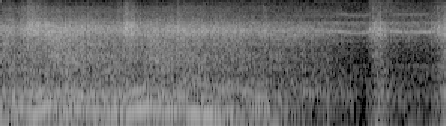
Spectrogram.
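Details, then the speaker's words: ZIL truck (ZIL-Takh) engine revs up and hangs, then sags and dips unevenly, running better after a clogged filter was removed but only intermittently holding pressure; new pump considered, cause unconfirmed; intermittent loss of power. "without a filter the car began to work better, but with varying success, sometimes it holds the pressure,"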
